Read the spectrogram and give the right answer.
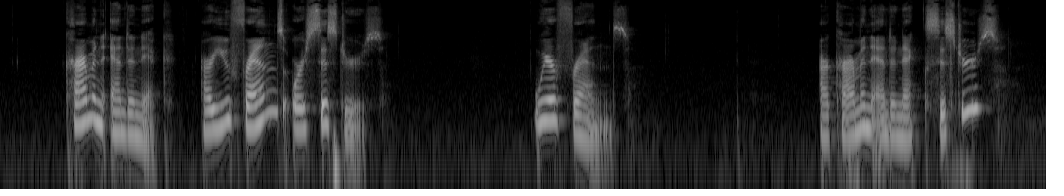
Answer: No, they're not sisters. They're friends.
